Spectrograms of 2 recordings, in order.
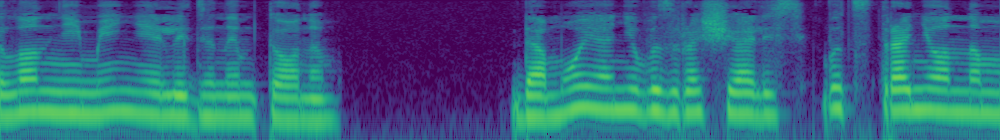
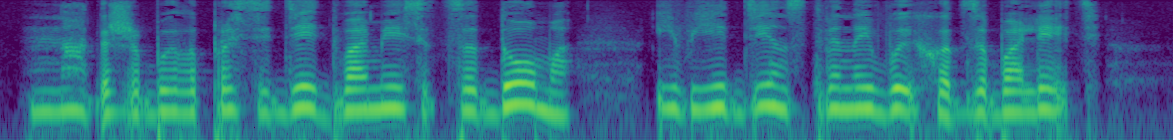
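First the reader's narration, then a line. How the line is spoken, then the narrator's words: Tearful whisper. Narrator (Russian): прошептала она, смаргивая слезы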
